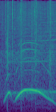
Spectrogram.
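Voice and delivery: high whooping cheer; excited cheer. Real, not acted. Cheering the children.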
